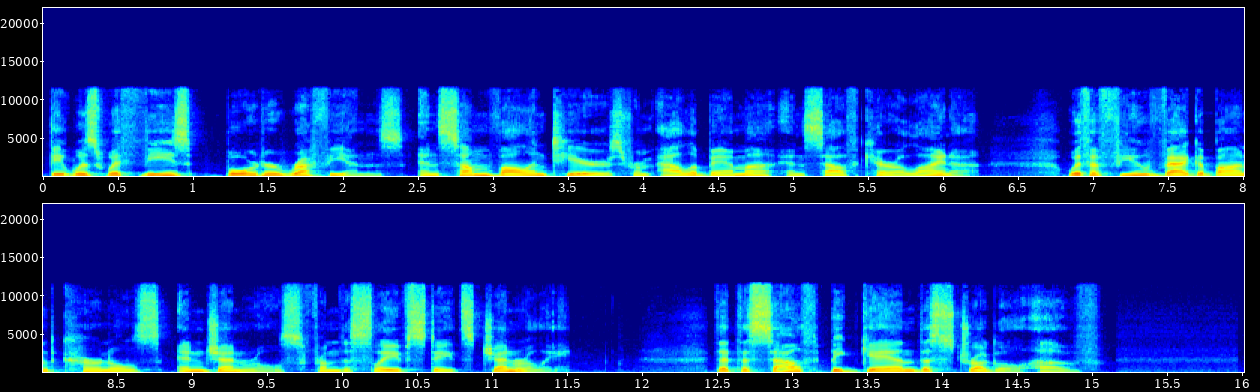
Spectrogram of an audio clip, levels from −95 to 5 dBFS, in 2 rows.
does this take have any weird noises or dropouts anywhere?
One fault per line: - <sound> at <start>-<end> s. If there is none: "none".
none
